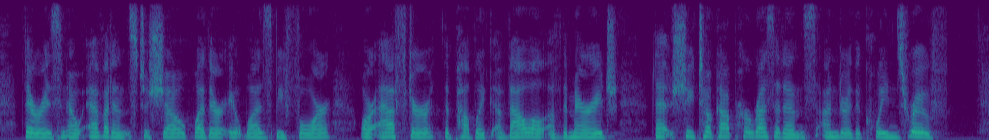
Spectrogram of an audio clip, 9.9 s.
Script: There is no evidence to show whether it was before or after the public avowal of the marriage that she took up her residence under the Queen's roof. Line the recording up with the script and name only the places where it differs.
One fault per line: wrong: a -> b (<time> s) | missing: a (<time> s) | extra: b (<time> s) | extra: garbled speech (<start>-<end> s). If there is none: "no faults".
no faults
